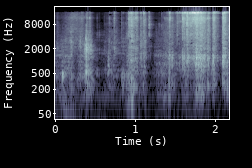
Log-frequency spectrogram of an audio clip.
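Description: Hands handling cash and a small plastic tray: a few light clicks, then paper rustling that grows loudest near the end.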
